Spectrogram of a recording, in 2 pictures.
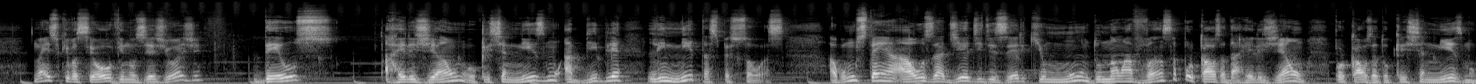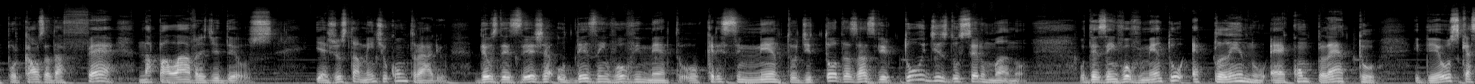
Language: Portuguese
